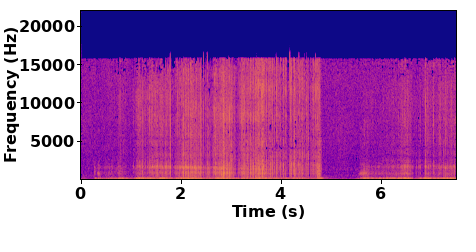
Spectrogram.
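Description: A black foam microphone windscreen is rubbed and scratched with the fingertips and nails of one hand, producing a dense, muffled, low rumbling scrape. The scratching runs continuously, drops briefly to a near-silent pause about two-thirds of the way through, then resumes just as heavily.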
